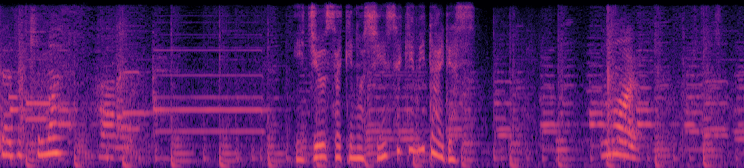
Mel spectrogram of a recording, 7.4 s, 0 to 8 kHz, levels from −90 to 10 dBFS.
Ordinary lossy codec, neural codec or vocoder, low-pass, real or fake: Opus, 32 kbps; none; 7.2 kHz; real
